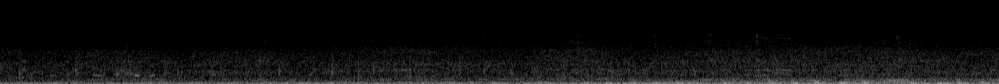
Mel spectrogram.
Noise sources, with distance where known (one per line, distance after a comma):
engine of unclear size, far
